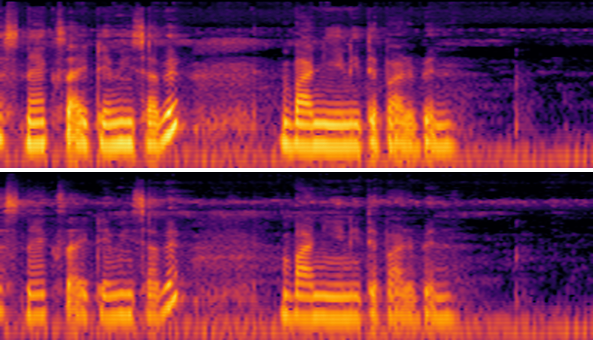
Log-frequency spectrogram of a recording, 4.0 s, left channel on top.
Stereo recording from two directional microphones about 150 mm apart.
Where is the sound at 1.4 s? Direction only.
5° left (ahead or behind).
